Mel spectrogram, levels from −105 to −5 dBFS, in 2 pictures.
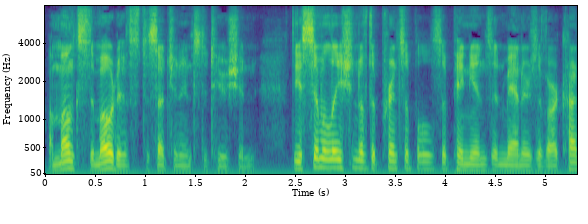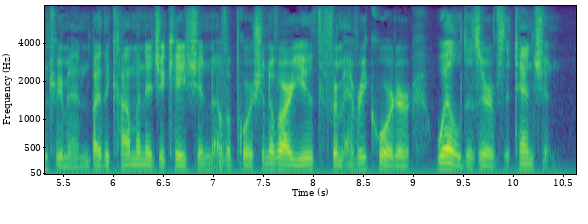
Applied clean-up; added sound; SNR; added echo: none; none; none; none.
